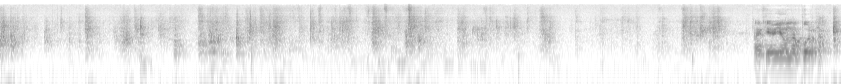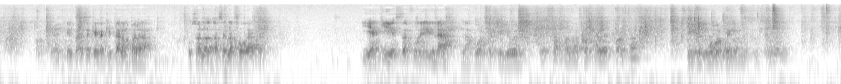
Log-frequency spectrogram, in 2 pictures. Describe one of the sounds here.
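A man talks in a low voice close by.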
